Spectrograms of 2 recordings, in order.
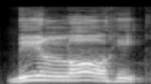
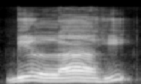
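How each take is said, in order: First: The 'l' sound is heavy and thick. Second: The 'l' sound is light and thin. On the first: The speaker calls it wrong. "jangan dibaca billahi" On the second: The speaker calls it right. "cara bacanya dia harus tipis"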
